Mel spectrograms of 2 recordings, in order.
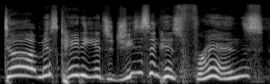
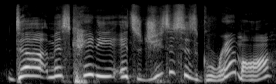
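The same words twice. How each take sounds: First: Lightly voiced know-it-all little girl; duh, as if it's obvious; bratty toddler. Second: Put-on slow, obvious duh from a little girl; slow know-it-all toddler. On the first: Babysitter voicing the girl explaining her drawing, mildly childlike. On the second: Girl telling the babysitter the line is grandma, slow childlike. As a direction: spell it out like the babysitter is dim.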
